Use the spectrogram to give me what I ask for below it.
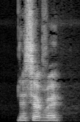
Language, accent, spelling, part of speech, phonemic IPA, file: French, Canada, desservait, verb, /de.sɛʁ.vɛ/, LL-Q150 (fra)-desservait.wav
- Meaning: third-person singular imperfect indicative of desservir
